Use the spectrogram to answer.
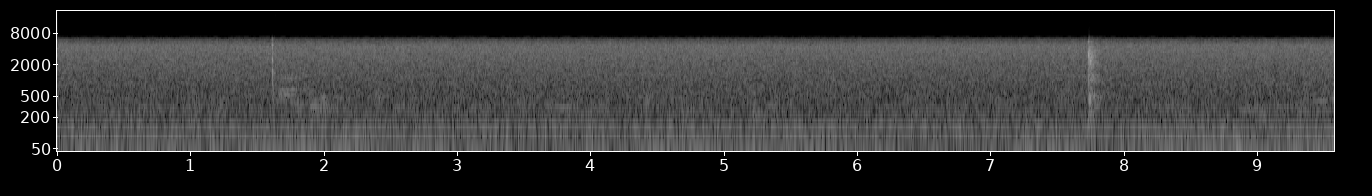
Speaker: You'll hear some clicking. The screen will shut off for about a second. It'll shut off twice. It's testing its capacitors to make sure it works.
